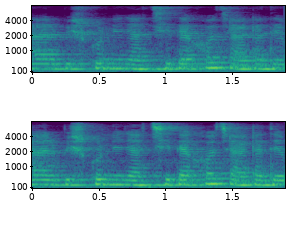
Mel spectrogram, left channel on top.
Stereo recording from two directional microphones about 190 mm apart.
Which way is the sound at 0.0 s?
20° right (ahead or behind).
